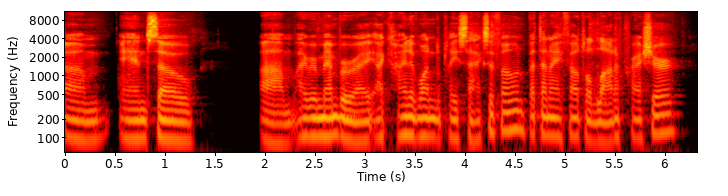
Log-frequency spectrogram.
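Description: A plain, everyday voice belongs to this man with an American accent, pitched fairly low. He keeps a moderate pace and fairly even intonation on a very clean recording with a silent background. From New York. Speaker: actor and comedian. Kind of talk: casual chat.

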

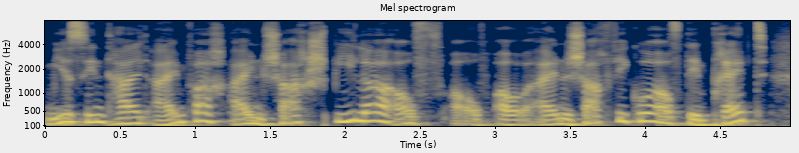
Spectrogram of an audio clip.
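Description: The pitch swings very widely and the voice is somewhat breathy. The pace is fairly slow. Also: man. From Germany. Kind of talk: radio interview. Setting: radio studio. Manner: repetitive, restarts often.

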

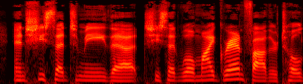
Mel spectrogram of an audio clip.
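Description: A woman with a fairly low pitch talks at a moderate pace in a bright, sharp tone. The recording is very clean, with a silent background. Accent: American. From New York. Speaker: radio host. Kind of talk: casual chat.

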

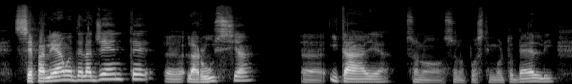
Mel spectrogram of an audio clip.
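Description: On a very clean recording with a silent background, a man speaks at a moderate pace in a fairly high voice with a dark, mellow tone and very wide pitch swings. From Slovakia. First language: Slovak (speaking Italian). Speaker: polyglot, translator and interpreter. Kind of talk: interview. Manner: halting, with fillers.

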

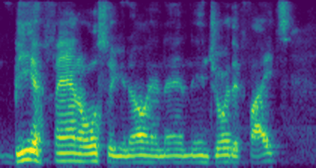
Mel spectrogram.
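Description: A man is speaking. His pace is moderate. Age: 20s. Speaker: mixed martial arts fighter. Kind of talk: interview.

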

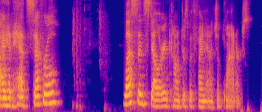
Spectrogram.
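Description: A woman talks at a moderate pace with lively intonation in a normal speaking voice. The recording is very clean, with a silent background. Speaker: author and consultant. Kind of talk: interview conversation.

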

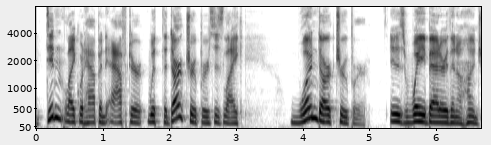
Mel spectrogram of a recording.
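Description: A man with a high-pitched voice talks at a moderate pace on a very clean recording with a silent background. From Boston, Massachusetts. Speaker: podcast co-host. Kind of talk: casual chat.

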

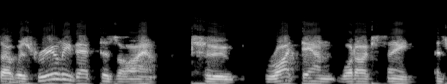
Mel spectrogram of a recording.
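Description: A man with an Australian accent, fairly high in pitch, with ordinary pitch variation. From Australia, Sydney. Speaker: project management advisor and author. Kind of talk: interview.

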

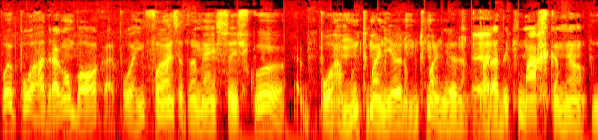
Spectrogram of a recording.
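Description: A man's fairly low voice at a fairly quick pace, with ordinary pitch variation and noticeable background noise. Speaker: voice actor. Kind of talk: casual chat.

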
